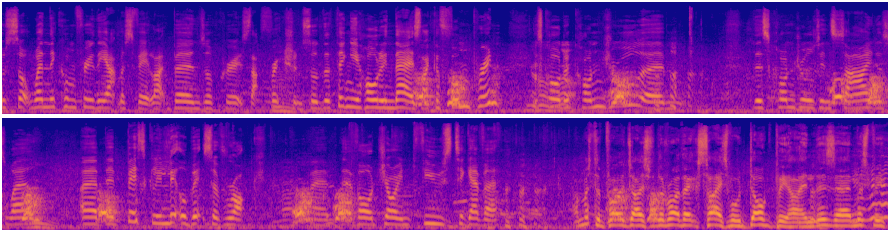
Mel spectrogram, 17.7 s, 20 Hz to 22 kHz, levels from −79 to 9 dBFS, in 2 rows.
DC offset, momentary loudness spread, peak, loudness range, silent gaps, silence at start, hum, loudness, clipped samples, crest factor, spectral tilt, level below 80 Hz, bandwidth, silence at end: under 0.1%; 12 LU; -2 dBFS; 5 LU; none; 0 s; none; -19 LUFS; under 0.1%; 16 dB; -3.5 dB/octave; -70 dBFS; 19 kHz; 0 s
